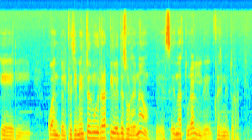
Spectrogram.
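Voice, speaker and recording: The tone is dark and mellow. A man speaks at a very fast pace. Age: 20s. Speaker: political party secretary general. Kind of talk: TV political interview.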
